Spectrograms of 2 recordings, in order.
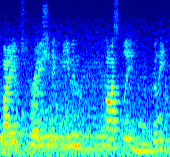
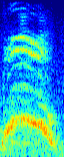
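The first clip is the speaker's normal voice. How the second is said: siren wail. Shown as a demonstration. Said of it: "We're gonna make a siren".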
